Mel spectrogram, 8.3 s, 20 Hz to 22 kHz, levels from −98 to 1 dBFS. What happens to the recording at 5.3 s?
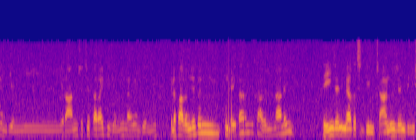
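At 5.3 s the speech is being cut by the noise suppressor. The span runs from 3.42 s to 5.89 s, and about two seconds of it are affected. The suppressor mistakes parts of the speech for background noise and turns them down along with it, by about 22 dB at the deepest point. Soft consonants and word endings sound swallowed.

Noise suppressor artifacts are present at this moment too, as they are through the whole clip. The suppressor lowers each frequency band it judges to be steady noise, frame by frame, cutting the room noise by about 21 dB. That noise sits only about 14 dB below the speech. The leftover background sinks in pauses and rises under speech. All of this passes through the mSBC wideband headset codec.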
